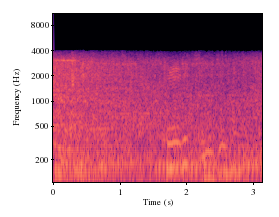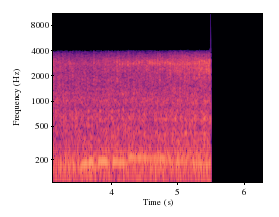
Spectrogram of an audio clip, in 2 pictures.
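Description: A steady noisy rumble like a vehicle engine running, with faint voices in it, that cuts off suddenly about five and a half seconds in.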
